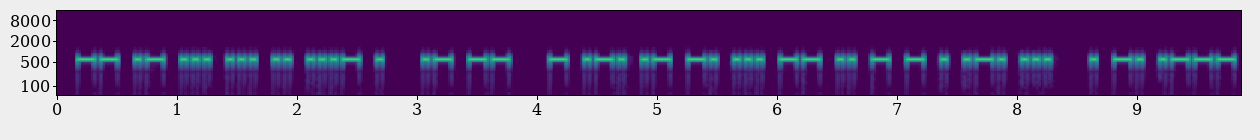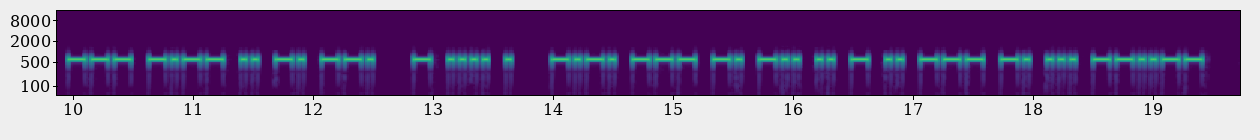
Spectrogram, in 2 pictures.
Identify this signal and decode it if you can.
Morse code, heard as a keyed tone, about 25 wpm, 600 Hz. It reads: MASSIVE AM TRANSMITTERS ENJOYING THE CONDITIONS,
